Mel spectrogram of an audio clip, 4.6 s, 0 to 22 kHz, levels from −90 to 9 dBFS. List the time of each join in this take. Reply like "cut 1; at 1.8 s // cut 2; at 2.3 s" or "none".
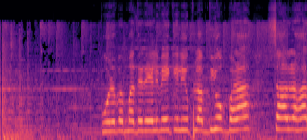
none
